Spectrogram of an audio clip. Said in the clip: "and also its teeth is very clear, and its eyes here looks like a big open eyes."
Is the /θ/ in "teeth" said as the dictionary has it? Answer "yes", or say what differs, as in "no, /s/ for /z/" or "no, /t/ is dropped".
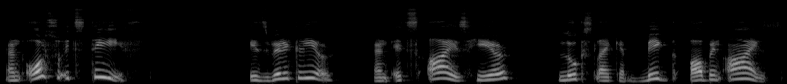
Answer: yes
